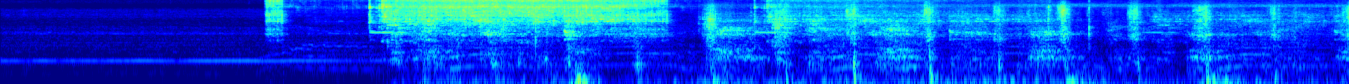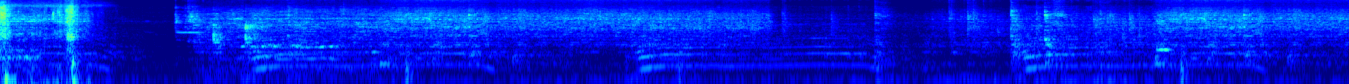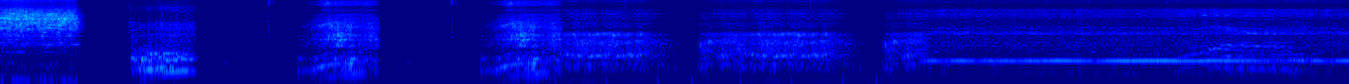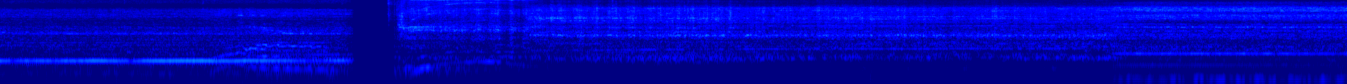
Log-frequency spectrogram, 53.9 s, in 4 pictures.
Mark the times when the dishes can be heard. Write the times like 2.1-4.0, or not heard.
not heard.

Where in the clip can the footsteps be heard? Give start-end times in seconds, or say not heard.
3.9-14.6.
